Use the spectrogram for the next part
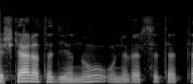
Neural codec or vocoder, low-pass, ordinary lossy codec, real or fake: none; 9.9 kHz; MP3, 96 kbps; real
